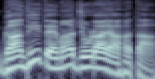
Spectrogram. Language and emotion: Gujarati, neutral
